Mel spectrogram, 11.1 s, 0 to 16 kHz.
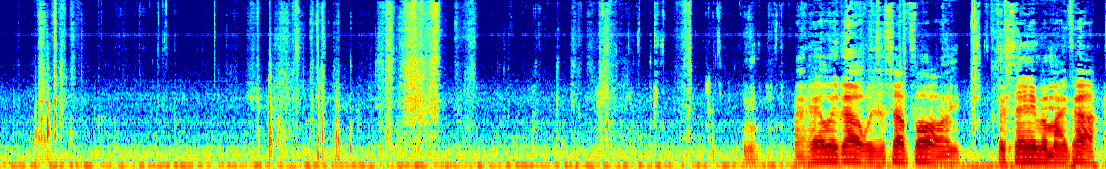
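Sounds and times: man chewing and smacking: 0:04.9 - 0:08.0.

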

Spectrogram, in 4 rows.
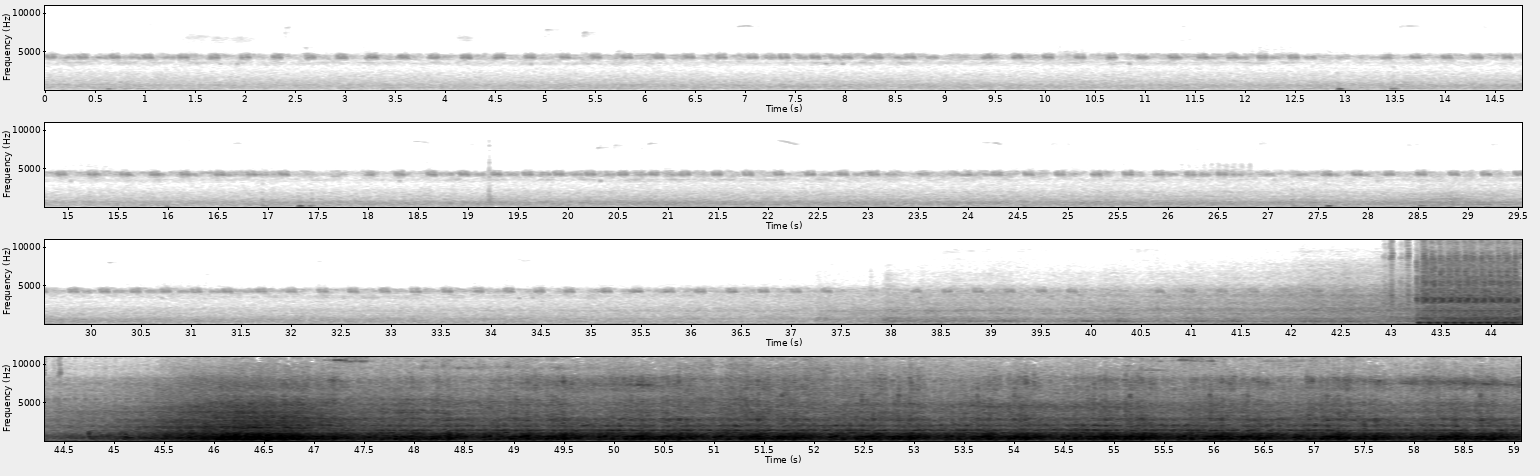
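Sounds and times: faint clicks: 0:42.9 - 0:45.0.

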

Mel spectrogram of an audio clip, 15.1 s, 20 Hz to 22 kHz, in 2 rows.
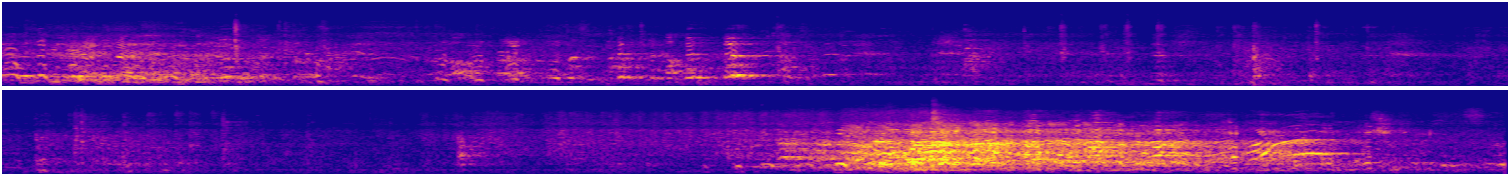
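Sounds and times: audience laughter: 0:00.0 - 0:04.6, 0:11.2 - 0:15.0.

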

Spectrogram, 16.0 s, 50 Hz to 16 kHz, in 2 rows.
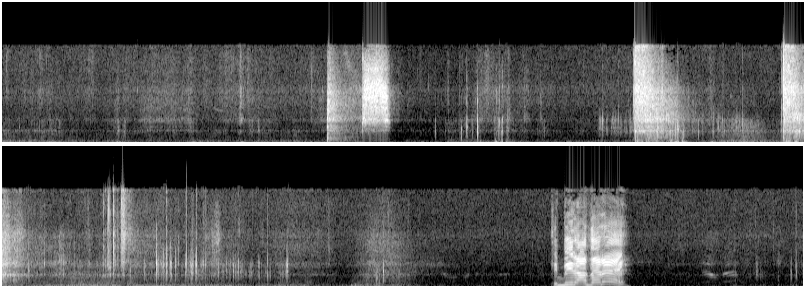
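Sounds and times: shotgun shots with echo: 0:06.3 - 0:06.9, 0:07.8 - 0:08.4.

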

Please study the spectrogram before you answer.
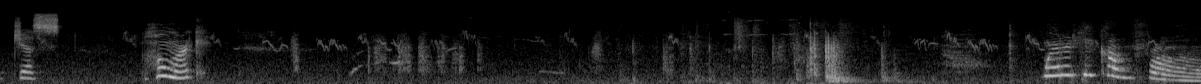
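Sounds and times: birds chirping: 0:00.0 - 0:12.0
small dog barking: 0:03.4 - 0:04.6.

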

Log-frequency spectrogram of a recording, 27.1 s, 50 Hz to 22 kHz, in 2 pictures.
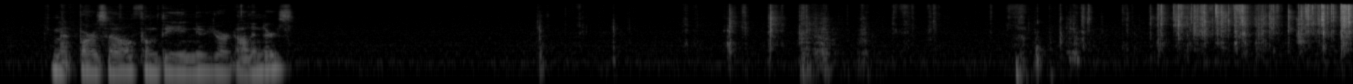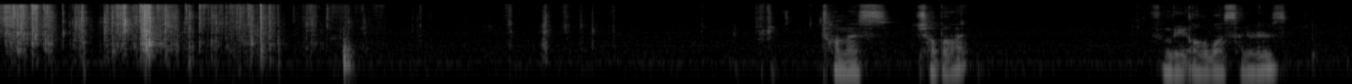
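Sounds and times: foil wrapper tearing and crinkling: 0:10.6 - 0:16.9.

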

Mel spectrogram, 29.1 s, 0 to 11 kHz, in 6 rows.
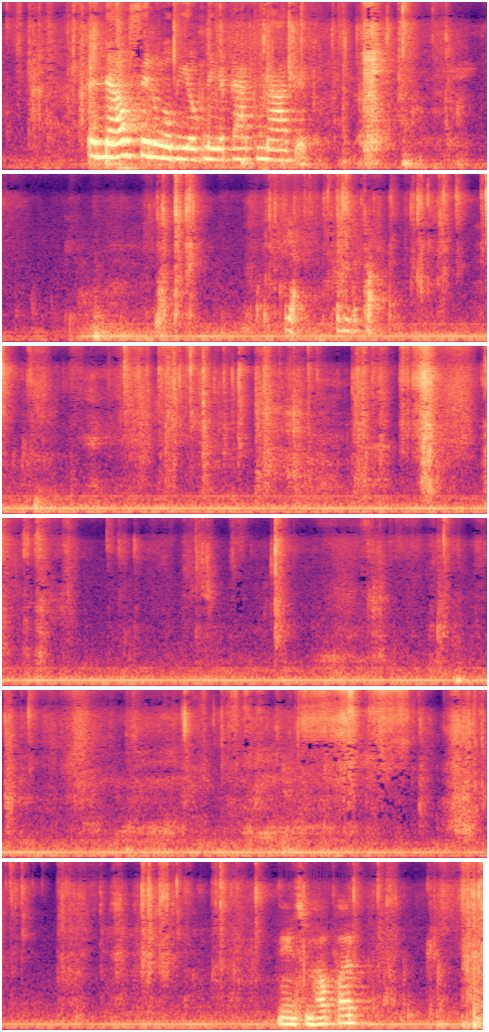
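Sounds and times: foil wrapper ripping: 0:00.0 - 0:04.6, 0:06.4 - 0:10.0, 0:10.8 - 0:15.3, 0:21.2 - 0:29.0
foil wrapper crinkling: 0:00.0 - 0:04.7, 0:06.4 - 0:17.5, 0:21.1 - 0:29.0
faint steady hum: 0:00.0 - 0:29.0.

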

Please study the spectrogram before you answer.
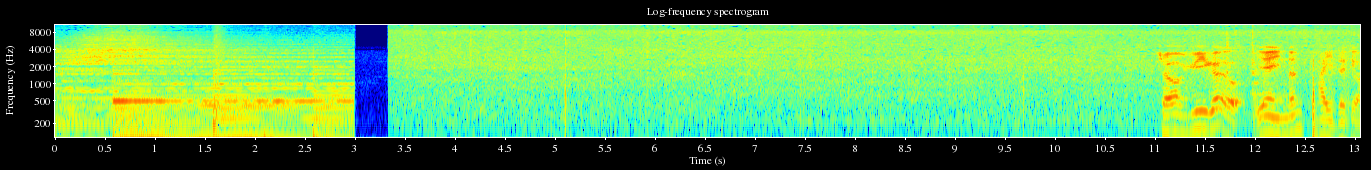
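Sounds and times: waterfall rushing: 0:03.4 - 0:13.0.

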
